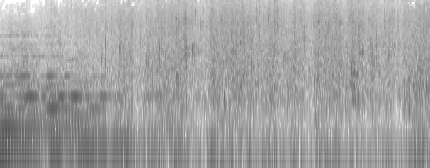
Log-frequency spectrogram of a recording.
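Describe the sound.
Light rain falling outside an old church, a steady, dense hiss of drops that continues evenly throughout, with a faint low tonal hum fading out in the opening moment.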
